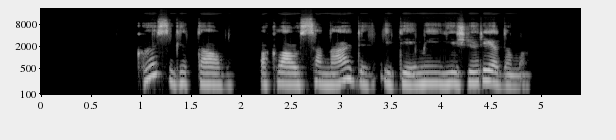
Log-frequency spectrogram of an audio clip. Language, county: Lithuanian, Šiauliai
